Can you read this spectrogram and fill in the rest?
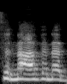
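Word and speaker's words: Sanatana: the the full word for the Dharma the sun tintana Dharma how do I pronounce that it's sanadana Dharma yes sign tonight oh we can't get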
